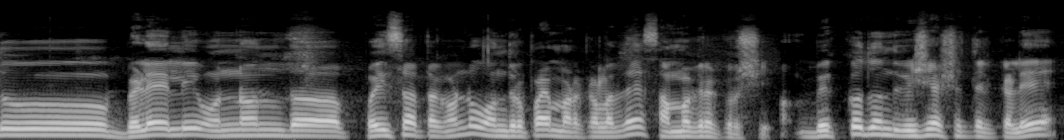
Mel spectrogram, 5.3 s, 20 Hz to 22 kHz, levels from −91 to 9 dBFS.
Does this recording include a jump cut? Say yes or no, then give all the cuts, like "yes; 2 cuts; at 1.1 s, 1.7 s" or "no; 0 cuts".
yes; 1 cut; at 4.0 s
